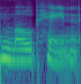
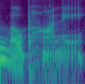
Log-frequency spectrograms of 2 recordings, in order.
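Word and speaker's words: mopane: right I know that I used to say mopan and then you guys corrected me and said that it's actually pronounced mopon so if I am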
